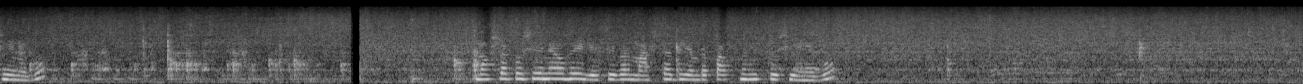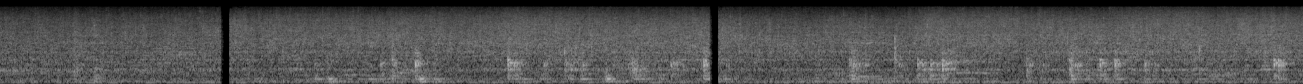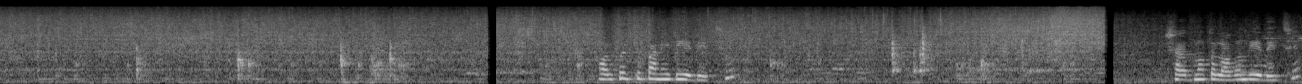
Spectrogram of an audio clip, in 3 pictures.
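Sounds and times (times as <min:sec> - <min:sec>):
fish frying sizzle: 0:00.0 - 0:37.9
wooden spatula scraping a pan: 0:00.4 - 0:03.6.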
